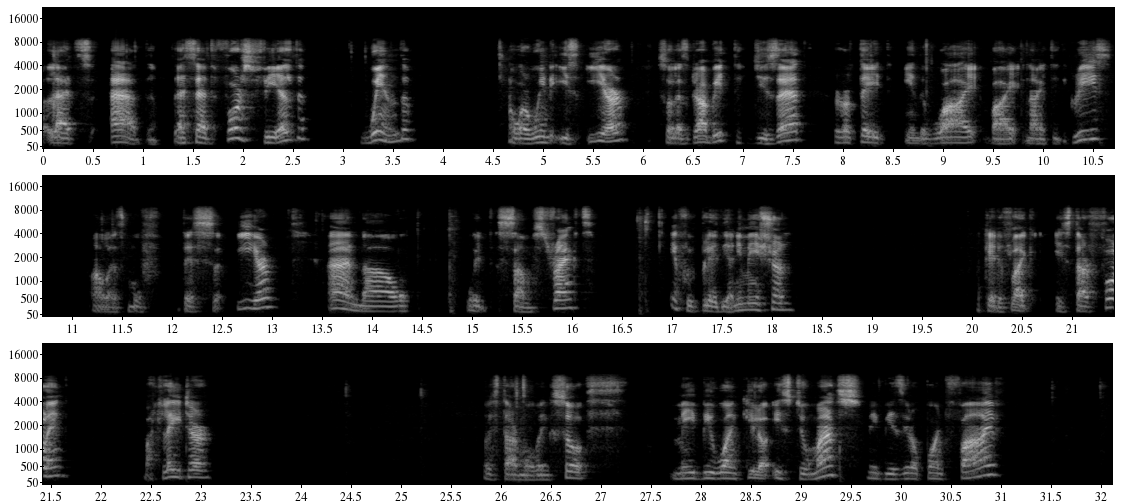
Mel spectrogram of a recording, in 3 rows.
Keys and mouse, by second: 0.8-3.1 drag, 7.1 click, 11.2 click, 13.5-15.5 drag, 17.1 space, 24.3-25.2 middle drag, 28.4-30.3 drag, 31.4-31.9 drag.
